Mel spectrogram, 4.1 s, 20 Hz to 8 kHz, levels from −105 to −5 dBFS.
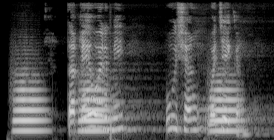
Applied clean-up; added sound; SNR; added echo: none; Brass instrument; -4 dB; reverberation time 0.7 s.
